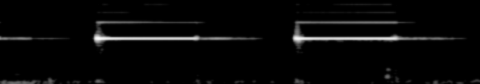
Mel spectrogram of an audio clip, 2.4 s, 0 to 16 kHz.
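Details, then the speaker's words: First Alert battery combination smoke and CO alarm, made 2018 and about 4 years old, previously nearly silent despite a new battery, now sounding loud piercing half-second blasts at full volume when the button is pressed and held. "Maybe press and hold. Now it's making a big sound. Yeah, that kind of sound we needed."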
